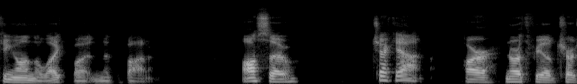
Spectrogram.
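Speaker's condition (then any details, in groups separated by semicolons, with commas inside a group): No condition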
